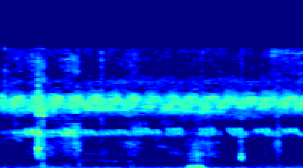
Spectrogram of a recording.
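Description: Garden ambience of insects, likely crickets, keeping up a steady high-pitched chirring, over a low steady hum. There are a few faint clicks, and a short low sound that falls in pitch a little over a second in.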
